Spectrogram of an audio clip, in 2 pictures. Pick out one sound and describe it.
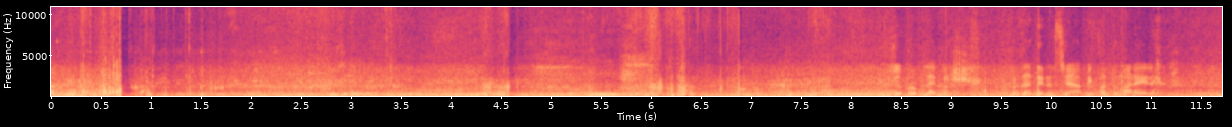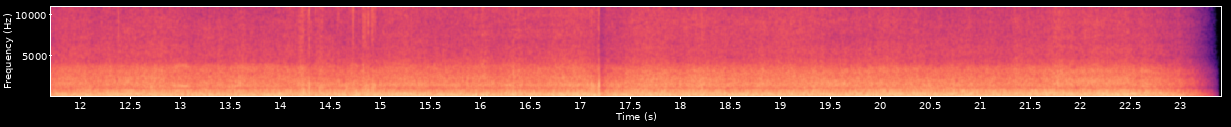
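Wind blusters loudly across the microphone outdoors.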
